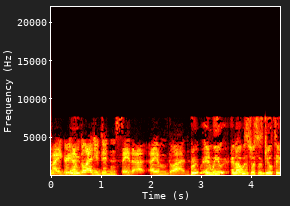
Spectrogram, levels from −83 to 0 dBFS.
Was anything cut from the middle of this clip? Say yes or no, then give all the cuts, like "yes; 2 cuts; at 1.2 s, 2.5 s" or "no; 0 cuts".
yes; 1 cut; at 2.3 s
